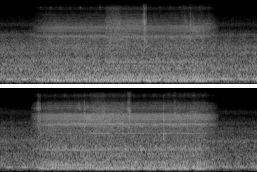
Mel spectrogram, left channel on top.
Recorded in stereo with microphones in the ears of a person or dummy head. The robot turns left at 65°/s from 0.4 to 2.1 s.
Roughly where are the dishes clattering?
I don't hear dishes clattering.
